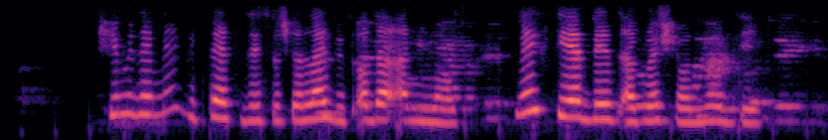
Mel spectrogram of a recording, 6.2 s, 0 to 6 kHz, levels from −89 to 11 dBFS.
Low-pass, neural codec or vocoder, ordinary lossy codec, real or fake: 5.4 kHz; none; none; real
